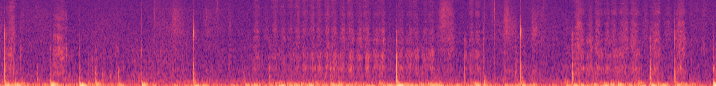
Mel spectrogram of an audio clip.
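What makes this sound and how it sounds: A plastic stylus tip strokes and taps the flat, solid glass screen of an iPad tablet, while fingertips swipe and pinch across the glass. Soft rubbing and scratchy strokes mix with short, bright, irregular ticks from the taps over a steady low rumble.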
